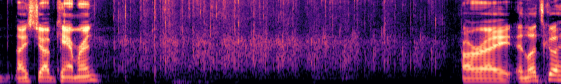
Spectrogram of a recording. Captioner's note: applause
